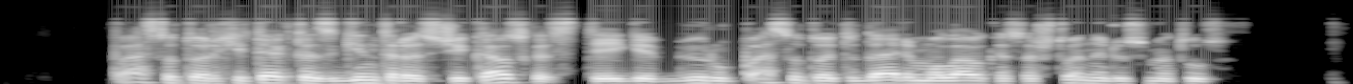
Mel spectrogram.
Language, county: Lithuanian, Vilnius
